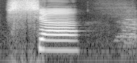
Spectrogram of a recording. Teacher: Tengah-tengah lidah, langgar langit atas. Sya. So dia tidak perlu kepada bibir. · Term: shin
